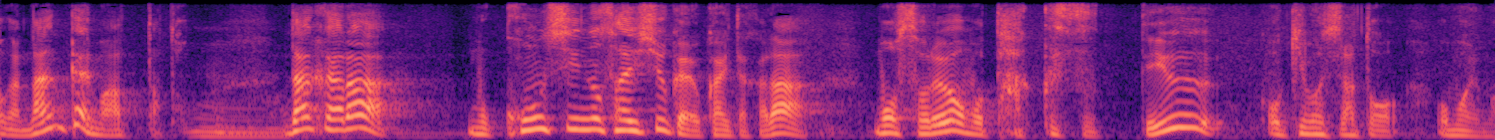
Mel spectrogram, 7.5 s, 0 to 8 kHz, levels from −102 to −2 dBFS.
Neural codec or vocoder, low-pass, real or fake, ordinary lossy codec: none; 7.2 kHz; real; none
